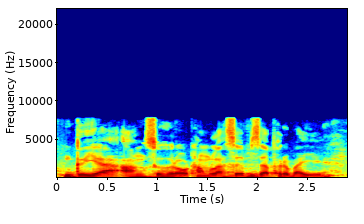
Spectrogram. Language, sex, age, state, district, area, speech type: Bodo, male, 18-30, Assam, Kokrajhar, rural, read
